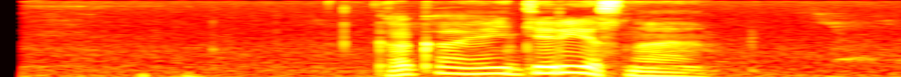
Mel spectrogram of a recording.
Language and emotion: Russian, positive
